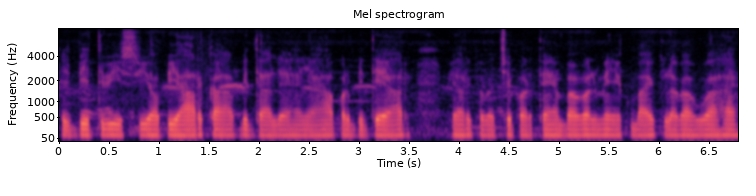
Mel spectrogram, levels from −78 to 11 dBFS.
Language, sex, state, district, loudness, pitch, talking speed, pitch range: Hindi, male, Bihar, West Champaran, -21 LUFS, 110 Hz, 170 wpm, 105-110 Hz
